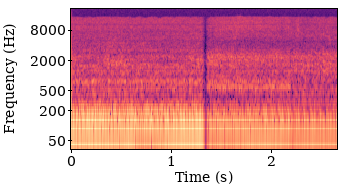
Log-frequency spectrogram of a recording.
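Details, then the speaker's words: Ford 6.0 Powerstroke diesel after replacing passenger-side number 1 injector (cylinder contribution/balance code); low even idle clatter, smooth steady rhythm, no misfire, no check engine lights, slight initial smoke clearing quickly; normal diesel idle. "Look at that, nice and smooth. That's what we like."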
